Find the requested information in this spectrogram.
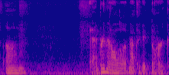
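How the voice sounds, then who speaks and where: A man whispers in a soft-spoken way, with audible room echo around him. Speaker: content creator. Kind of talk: personal reflection monologue. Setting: at home in his room, early morning. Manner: whispering.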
